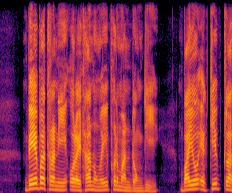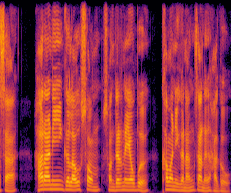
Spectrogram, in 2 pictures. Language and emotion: Bodo, neutral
